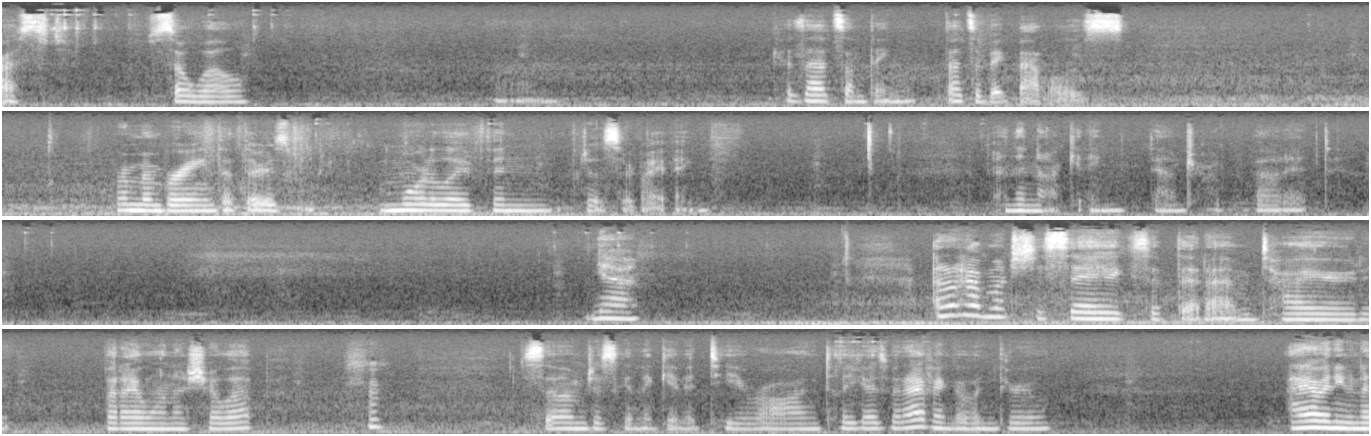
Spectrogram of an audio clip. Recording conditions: sounds in the background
